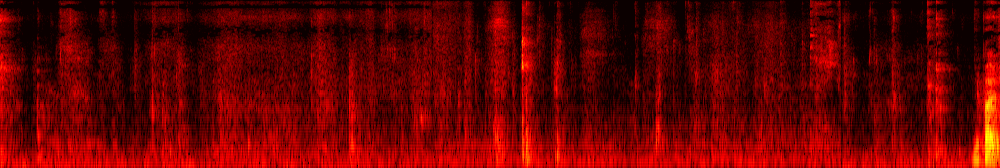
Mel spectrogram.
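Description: Two people eating poutine with forks: quiet chewing and a few light, scattered clicks of forks against plates. A voice starts speaking near the end.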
